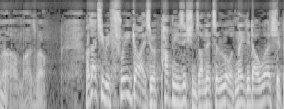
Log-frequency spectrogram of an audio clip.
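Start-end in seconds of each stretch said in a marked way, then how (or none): 0.0-0.9 resigned mumble. Retold or imitated.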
